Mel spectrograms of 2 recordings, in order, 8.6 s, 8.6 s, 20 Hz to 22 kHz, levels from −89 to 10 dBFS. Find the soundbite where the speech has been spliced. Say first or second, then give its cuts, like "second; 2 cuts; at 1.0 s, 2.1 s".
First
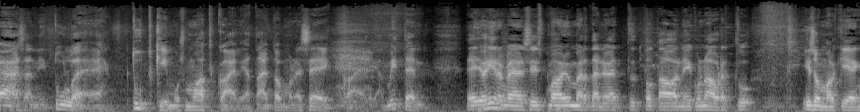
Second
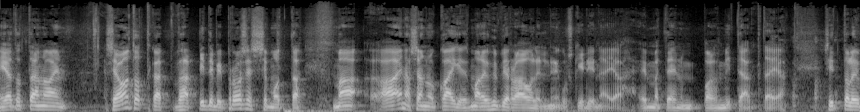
second; 1 cut; at 7.6 s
